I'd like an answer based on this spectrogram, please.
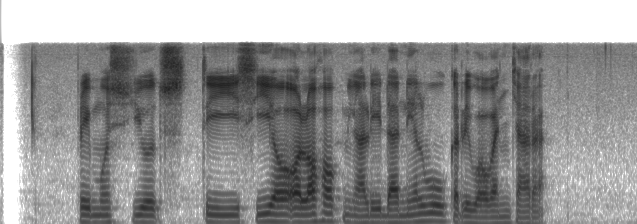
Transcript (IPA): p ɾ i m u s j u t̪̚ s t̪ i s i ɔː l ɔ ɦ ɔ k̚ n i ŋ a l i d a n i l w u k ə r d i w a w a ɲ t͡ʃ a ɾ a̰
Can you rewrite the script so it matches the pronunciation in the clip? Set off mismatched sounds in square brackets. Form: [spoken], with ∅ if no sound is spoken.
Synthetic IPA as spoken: p ɾ i m u s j u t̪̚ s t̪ i s i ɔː l ɔ ɦ ɔ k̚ n i ŋ a l i d a n i l w u k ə r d i w a w a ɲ t͡ʃ a ɾ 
